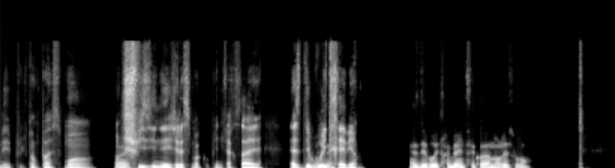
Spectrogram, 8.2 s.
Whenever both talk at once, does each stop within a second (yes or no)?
yes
